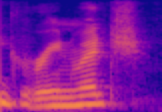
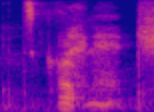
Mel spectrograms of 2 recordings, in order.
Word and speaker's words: Greenwich: Did you say Greenwich? No. You must have misheard me. It's Greenwich. I'm very good at pronouncing all words, and I've spent a lot of time in New York.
